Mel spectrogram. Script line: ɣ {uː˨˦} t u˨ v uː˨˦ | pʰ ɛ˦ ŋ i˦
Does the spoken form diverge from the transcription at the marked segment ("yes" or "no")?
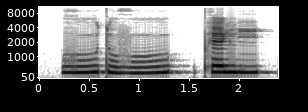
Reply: no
